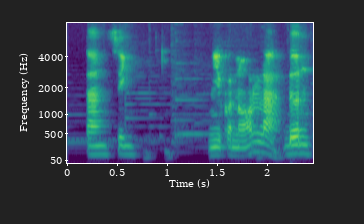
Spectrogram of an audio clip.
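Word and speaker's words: 単身: Cách đọc của nó là tang sinh, tang sinh.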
